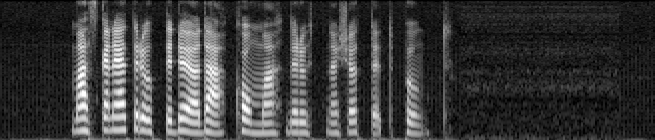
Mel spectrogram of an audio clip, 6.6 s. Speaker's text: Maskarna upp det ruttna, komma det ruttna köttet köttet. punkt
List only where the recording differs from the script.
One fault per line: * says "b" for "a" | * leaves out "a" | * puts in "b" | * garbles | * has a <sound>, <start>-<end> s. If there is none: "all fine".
* puts in "äter"
* says "döda" for "ruttna"
* leaves out "köttet"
